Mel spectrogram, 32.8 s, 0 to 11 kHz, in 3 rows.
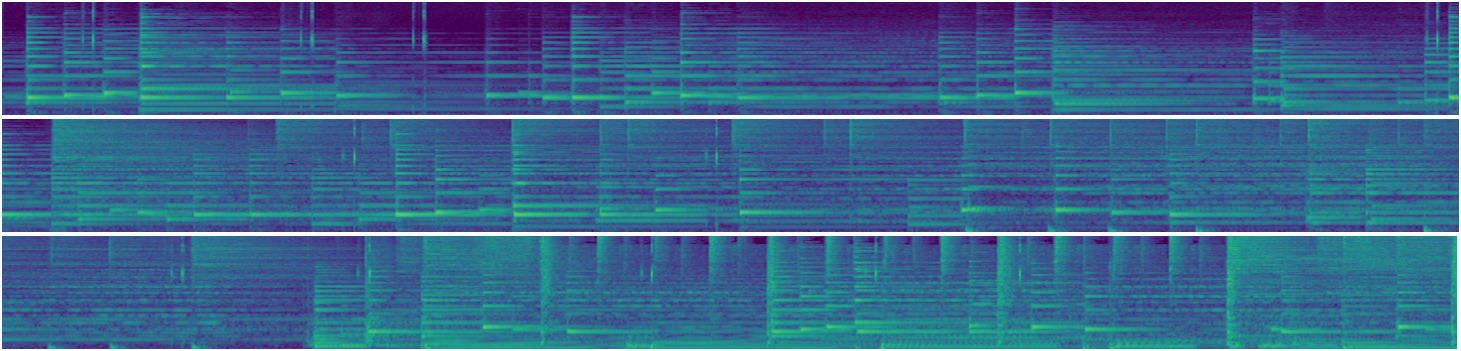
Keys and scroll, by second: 4.5 ctrl+d, 8.1 ctrl+d, 12.3 c, 17.3 F12, 18.3 5, 18.5 Return, 19.6 F12, 20.0 1, 20.2 Return.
